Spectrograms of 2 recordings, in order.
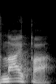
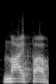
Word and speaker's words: Nipah: The thing is called Nipah. I'll spell it out. November, India, Papa, Alpha, Hotel, Nipah virus.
